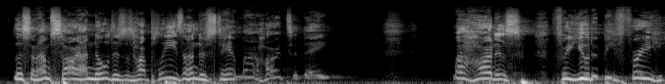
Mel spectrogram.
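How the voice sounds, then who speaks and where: A man with an American accent speaks at a moderate pace and an extremely high pitch, his intonation lively and loudness swinging widely, with audible room echo. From US South. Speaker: worship leader and preacher. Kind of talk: sermon. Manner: animated.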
